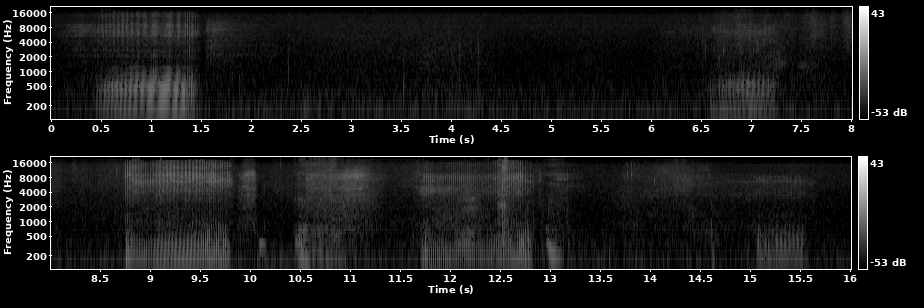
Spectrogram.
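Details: Pet dog snoring while asleep indoors; harmonic, rumbling snore breaths come every few seconds, each lasting about a second, with quieter rustling in between.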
